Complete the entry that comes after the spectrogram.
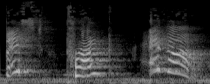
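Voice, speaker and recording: Shrill, hyper theatrical cartoon pony mare. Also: animated, extremely slow, recorded from a distance, full character voice. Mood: giddy. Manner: furious sing-song, shrill, exaggerated. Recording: roomy echo, clearly noisy background.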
